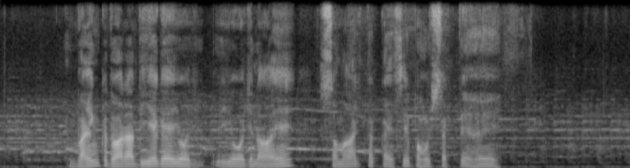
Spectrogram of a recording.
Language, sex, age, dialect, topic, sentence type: Hindi, male, 18-24, Awadhi Bundeli, banking, question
